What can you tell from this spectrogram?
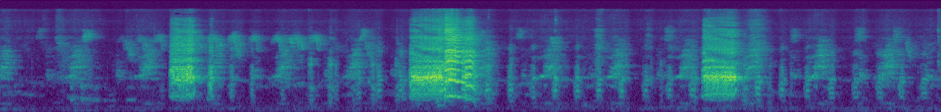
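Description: Chickens clucking in a yard, with three louder calls about two, four and seven seconds in; the one near the middle is the longest and loudest.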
